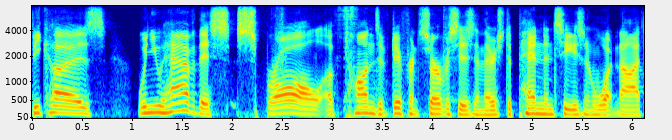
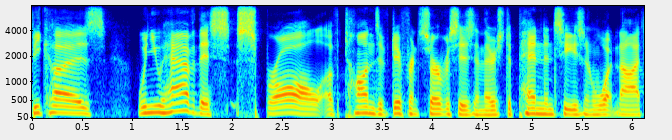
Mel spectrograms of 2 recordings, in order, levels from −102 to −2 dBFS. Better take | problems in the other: second | noise reduction (neural separator model SepFormer DNS4)

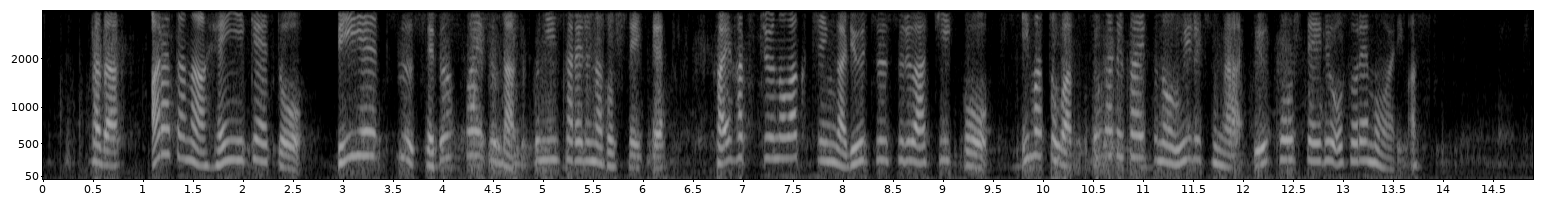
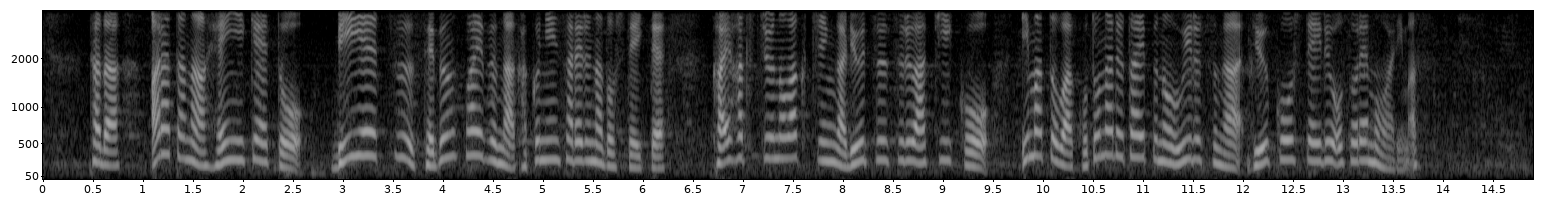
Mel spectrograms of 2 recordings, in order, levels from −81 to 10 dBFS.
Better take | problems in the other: second | noise reduction (neural separator model SepFormer DNS4)

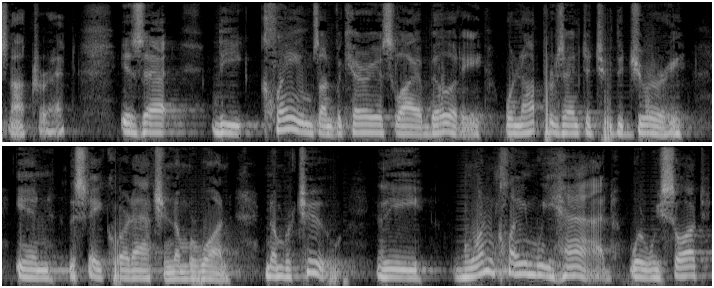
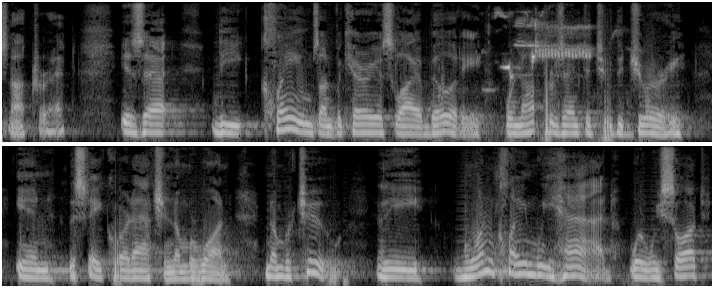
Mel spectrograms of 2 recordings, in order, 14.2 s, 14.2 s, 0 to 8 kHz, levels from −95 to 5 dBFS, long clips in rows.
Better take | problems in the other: first | background sound (Bird); 6 dB below the speech

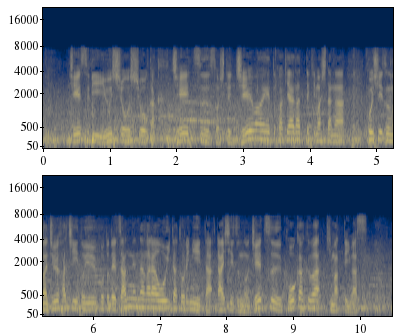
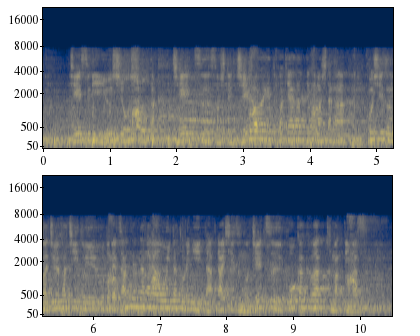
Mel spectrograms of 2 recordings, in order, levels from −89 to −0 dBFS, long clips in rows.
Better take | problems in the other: first | background sound (Growling); 9 dB below the speech // room echo; dies away in 1.3 s

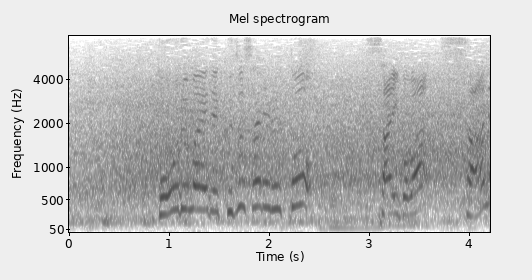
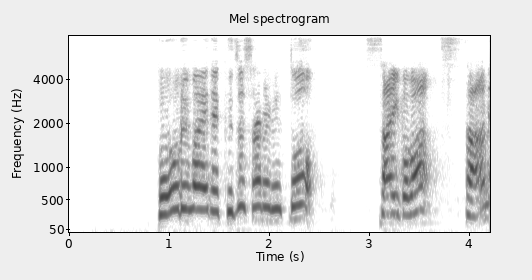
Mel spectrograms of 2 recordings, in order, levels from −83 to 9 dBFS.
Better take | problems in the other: first | noise reduction (neural mask model DeepFilterNet 3)

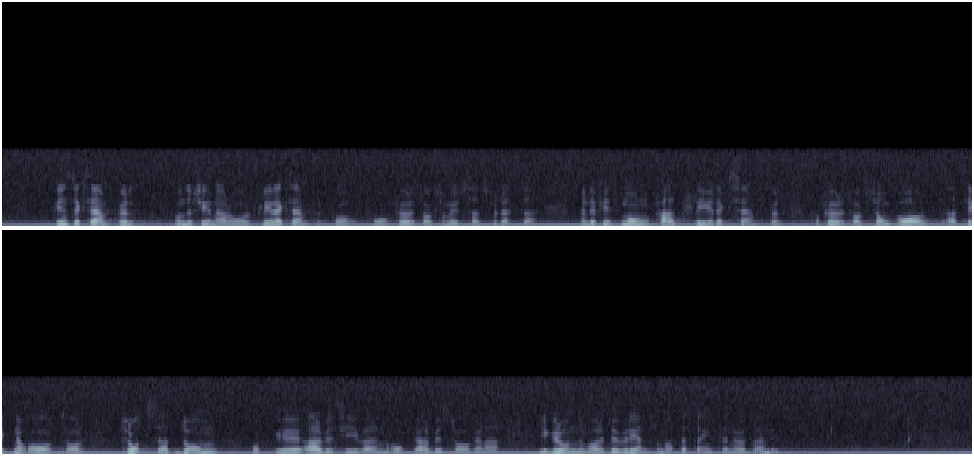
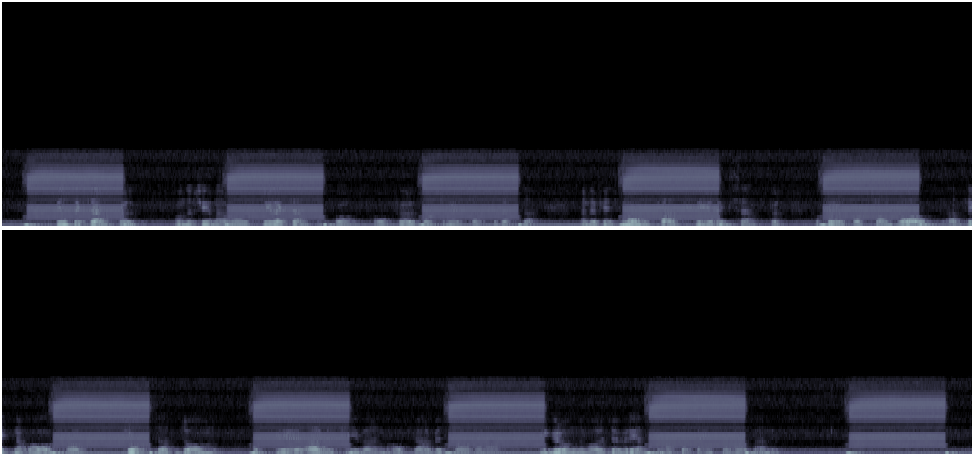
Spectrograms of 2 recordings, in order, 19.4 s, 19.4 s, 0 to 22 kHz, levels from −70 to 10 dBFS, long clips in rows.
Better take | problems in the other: first | background sound (Telephone); 2 dB below the speech // room echo; dies away in 0.3 s

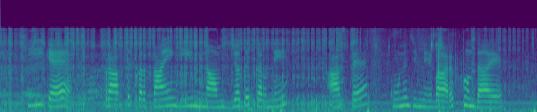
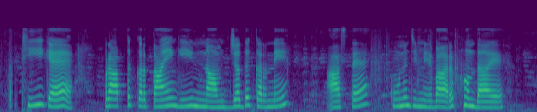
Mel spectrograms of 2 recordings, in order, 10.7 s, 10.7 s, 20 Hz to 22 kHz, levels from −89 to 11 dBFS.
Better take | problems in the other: second | background sound (Writing); 7 dB below the speech

